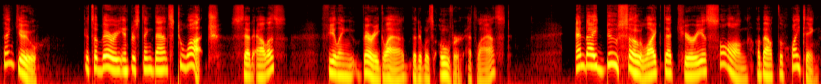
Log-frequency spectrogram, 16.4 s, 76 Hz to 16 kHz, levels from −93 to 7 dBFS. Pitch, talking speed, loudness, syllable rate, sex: 160 Hz, 115 wpm, -20 LUFS, 3.4 syllables/s, male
